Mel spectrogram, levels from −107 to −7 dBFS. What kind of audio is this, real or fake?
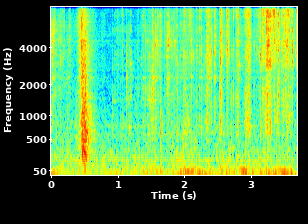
fake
